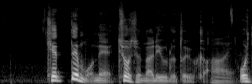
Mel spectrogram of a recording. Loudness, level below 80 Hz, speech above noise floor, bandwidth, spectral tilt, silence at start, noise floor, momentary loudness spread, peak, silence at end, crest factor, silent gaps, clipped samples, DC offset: -24 LUFS; -54 dBFS; 20 dB; 18.5 kHz; -6.5 dB/octave; 0.45 s; -44 dBFS; 18 LU; -4 dBFS; 0 s; 20 dB; none; under 0.1%; under 0.1%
